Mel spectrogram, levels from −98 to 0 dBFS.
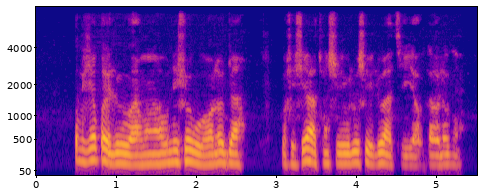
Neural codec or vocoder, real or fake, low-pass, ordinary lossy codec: codec, 16 kHz in and 24 kHz out, 2.2 kbps, FireRedTTS-2 codec; fake; 7.2 kHz; none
